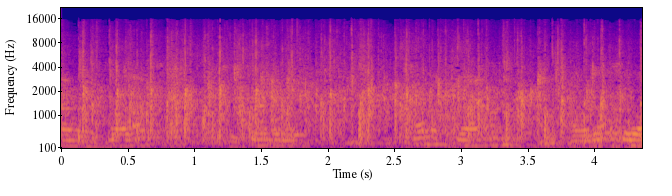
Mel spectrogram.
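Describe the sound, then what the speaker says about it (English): Sustained audience applause for a conference panel as a session closes, a dense, steady wash of many hands clapping at even loudness for several seconds. "let's give our panelists a tremendous round of applause"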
